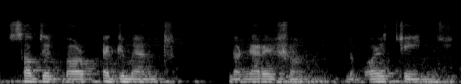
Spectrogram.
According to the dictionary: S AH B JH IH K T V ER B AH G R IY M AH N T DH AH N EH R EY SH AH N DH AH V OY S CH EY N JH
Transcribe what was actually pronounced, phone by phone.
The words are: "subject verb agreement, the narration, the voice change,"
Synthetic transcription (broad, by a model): S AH B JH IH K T B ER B AH G R IY M AH N T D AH N EH R EY SH AH N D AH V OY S CH EY N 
